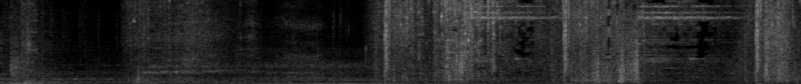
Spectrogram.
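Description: A metal toolbox lid clanks open.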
